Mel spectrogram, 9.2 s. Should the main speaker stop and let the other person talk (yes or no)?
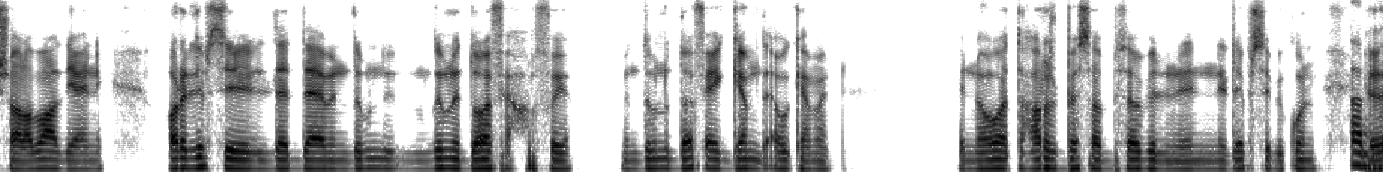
no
